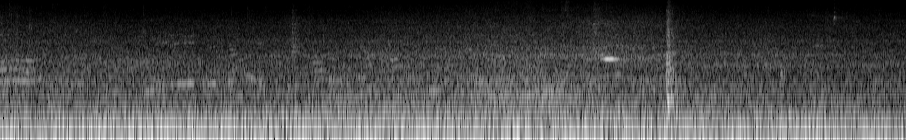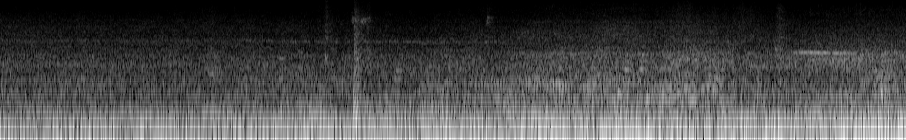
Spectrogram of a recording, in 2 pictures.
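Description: Street ambience: a steady low rumble of road traffic with faint voices in the background and a couple of sharp clicks.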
